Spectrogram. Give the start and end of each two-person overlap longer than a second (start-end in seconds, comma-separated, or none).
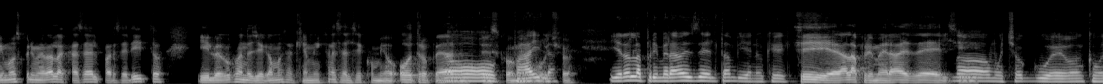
4.3-5.6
